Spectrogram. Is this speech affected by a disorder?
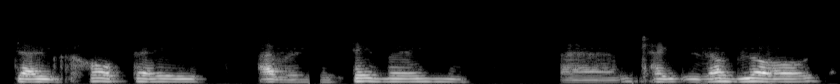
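Yes: cerebral palsy.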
